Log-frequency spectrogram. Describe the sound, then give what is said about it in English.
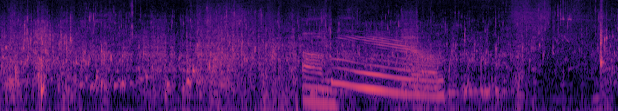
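A small boat navigates a shallow river, with a steady rushing wash of water and engine noise throughout and a whining motor tone that swoops downward in pitch midway through. “He's having a hard time thinking of questions while he's busy trying yeah. to navigate this shallow river.”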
